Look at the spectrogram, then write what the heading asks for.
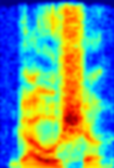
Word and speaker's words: gaúcho: Hablamos de vida pastoril, de capangas, de la etimología brasilera de la palabra gaúcho, que algunos viejos orientales todavía pronuncian gaú, como lo acabo de decir yo, gaúcho en lugar de gaucho, ¿no?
